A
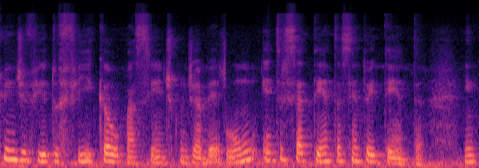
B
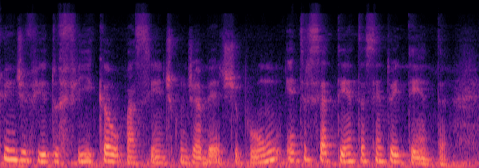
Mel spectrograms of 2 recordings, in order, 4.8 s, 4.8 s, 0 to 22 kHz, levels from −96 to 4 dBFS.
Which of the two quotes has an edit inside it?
A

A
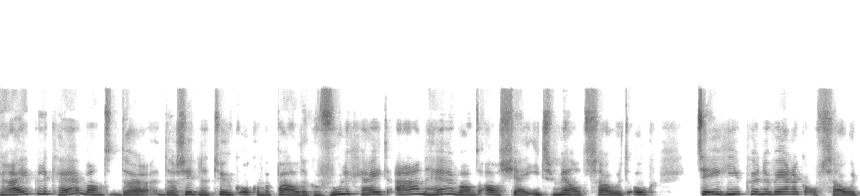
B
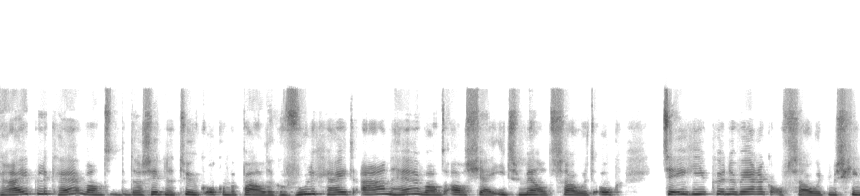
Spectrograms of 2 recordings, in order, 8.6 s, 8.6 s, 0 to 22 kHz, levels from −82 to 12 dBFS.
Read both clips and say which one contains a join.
B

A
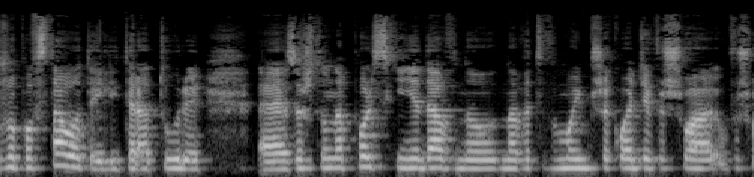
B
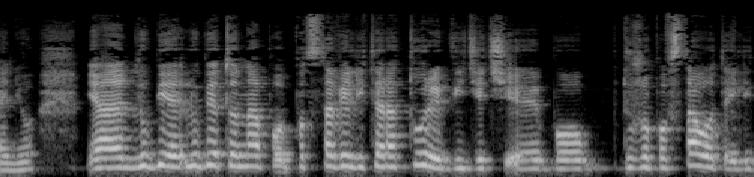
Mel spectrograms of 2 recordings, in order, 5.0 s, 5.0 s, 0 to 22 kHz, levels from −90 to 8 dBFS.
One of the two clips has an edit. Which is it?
B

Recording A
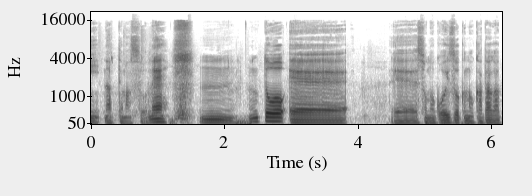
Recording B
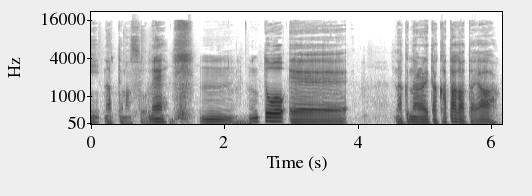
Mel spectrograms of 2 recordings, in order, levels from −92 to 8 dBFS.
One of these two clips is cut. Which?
A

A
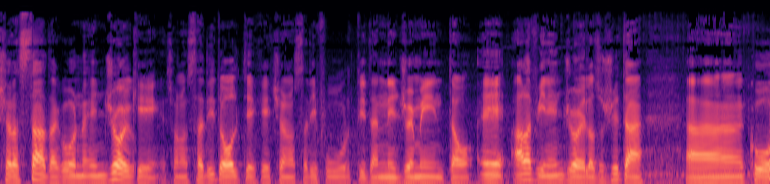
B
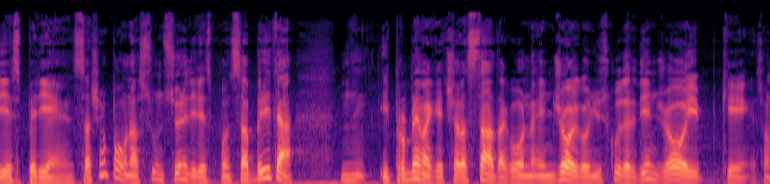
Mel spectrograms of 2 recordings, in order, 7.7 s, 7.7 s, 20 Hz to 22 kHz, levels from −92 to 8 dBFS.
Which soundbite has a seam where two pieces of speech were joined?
A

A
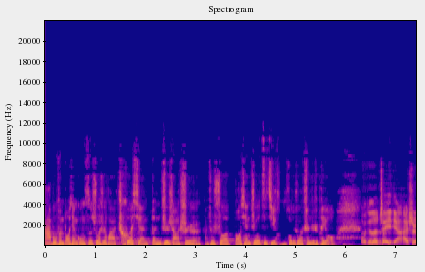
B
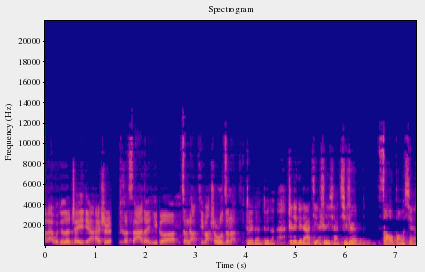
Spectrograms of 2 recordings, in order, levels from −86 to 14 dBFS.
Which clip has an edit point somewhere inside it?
A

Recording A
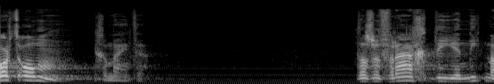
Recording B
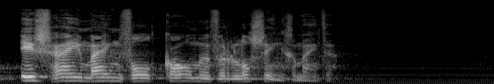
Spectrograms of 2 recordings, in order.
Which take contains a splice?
A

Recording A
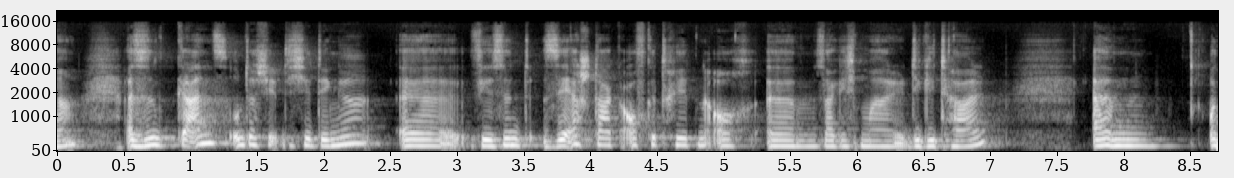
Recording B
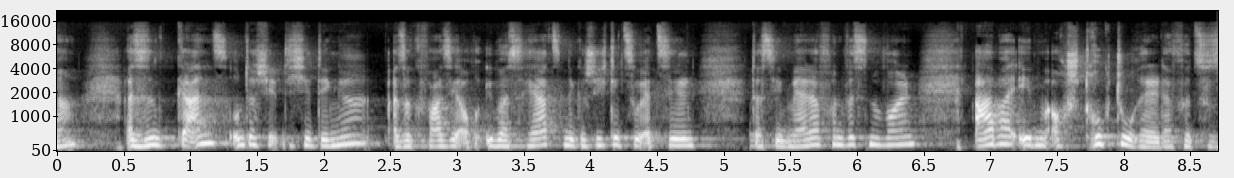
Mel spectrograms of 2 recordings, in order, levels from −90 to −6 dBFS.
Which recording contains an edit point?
B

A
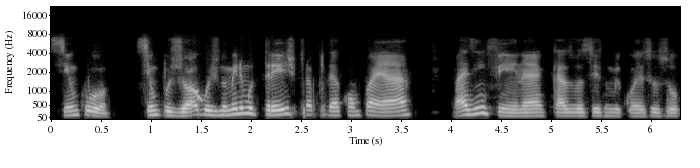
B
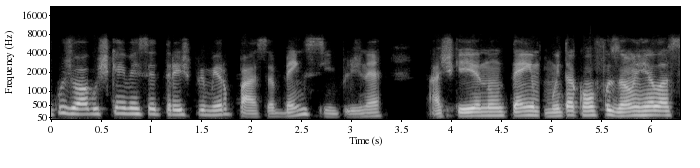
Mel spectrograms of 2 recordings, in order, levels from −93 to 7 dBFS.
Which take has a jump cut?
B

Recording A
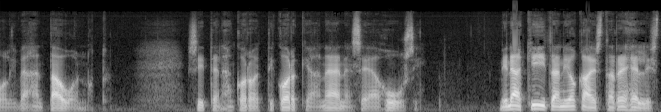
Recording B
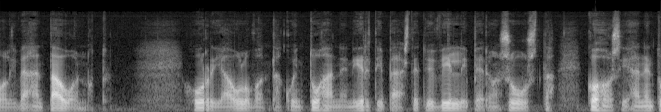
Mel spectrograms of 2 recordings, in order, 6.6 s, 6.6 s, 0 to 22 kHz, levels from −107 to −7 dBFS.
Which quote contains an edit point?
B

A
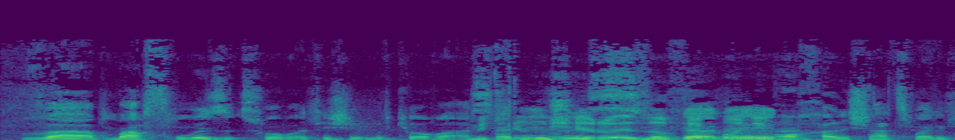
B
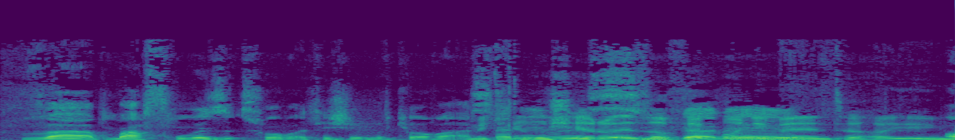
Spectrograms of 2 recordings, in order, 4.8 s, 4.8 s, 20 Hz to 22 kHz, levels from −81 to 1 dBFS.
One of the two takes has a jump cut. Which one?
A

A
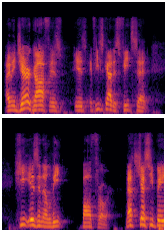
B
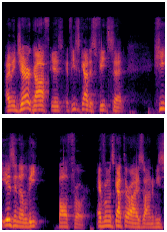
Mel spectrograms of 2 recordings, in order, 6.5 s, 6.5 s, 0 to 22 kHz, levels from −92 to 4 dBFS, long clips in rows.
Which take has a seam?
B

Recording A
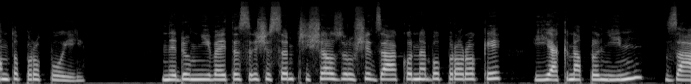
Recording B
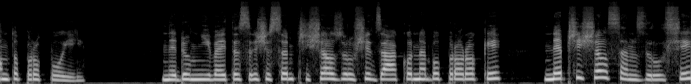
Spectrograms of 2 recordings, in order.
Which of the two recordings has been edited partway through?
A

